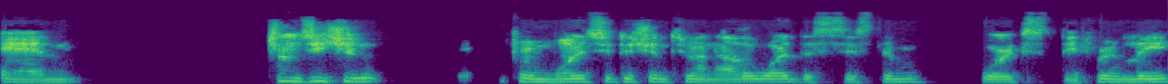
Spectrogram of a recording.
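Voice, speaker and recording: With a non-native accent, a man speaks at medium pitch and with fairly even intonation, the sound dry and close with no echo. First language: not English. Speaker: assistant professor. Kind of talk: webinar panel talk.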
